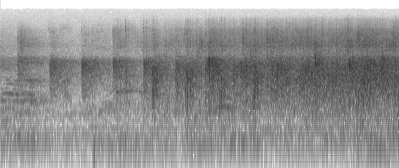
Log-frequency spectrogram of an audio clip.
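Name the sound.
audience applause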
